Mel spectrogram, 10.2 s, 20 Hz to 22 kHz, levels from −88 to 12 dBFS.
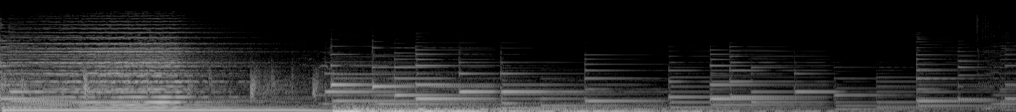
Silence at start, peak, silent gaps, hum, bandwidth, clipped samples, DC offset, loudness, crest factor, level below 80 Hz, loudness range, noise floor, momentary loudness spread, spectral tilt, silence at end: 0 s; -8 dBFS; none; none; 9.4 kHz; under 0.1%; under 0.1%; -25 LUFS; 16 dB; -26 dBFS; 15 LU; -45 dBFS; 20 LU; -7 dB/octave; 0 s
